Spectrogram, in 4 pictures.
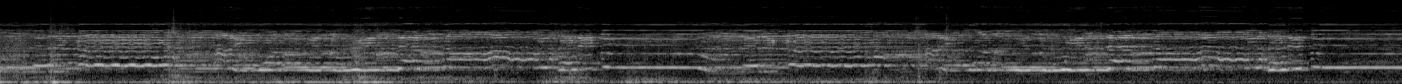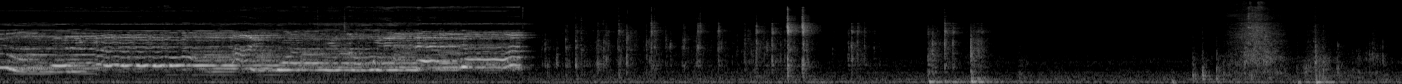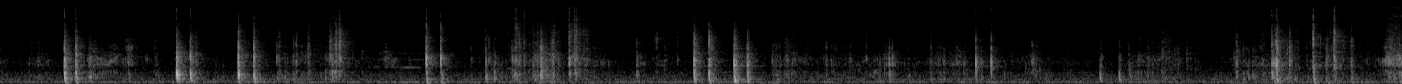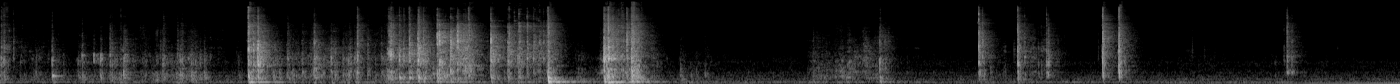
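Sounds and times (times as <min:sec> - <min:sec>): plastic toys clicking and tapping: 0:19.4 - 0:24.0, 0:40.4 - 0:48.6.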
